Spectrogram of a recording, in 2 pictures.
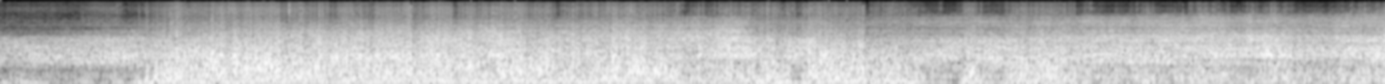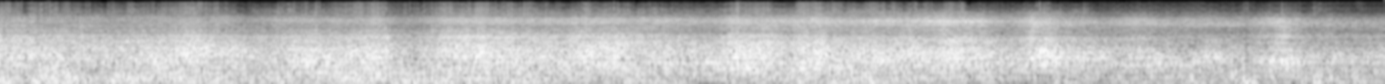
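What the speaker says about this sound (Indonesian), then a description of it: "wow, pesawat, lihat." A Lion Air airliner flies low past close to an airport, its jet engines surging from a sudden loud roar into a sustained, rushing blast with wind buffeting the microphone, slowly fading slightly as it passes.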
